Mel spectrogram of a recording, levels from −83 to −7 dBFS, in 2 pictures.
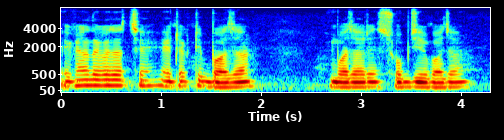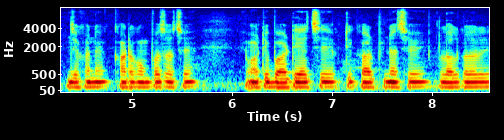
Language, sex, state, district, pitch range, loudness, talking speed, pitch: Bengali, male, West Bengal, Malda, 120-130 Hz, -16 LUFS, 160 wpm, 125 Hz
